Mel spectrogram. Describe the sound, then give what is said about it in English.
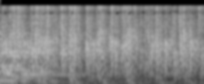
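An audience applauds in a steady, dense round of clapping that holds at an even loudness for about two seconds, with a brief trace of a voice at the very start. “Give David and Matt Page a round of applause for doing this.”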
